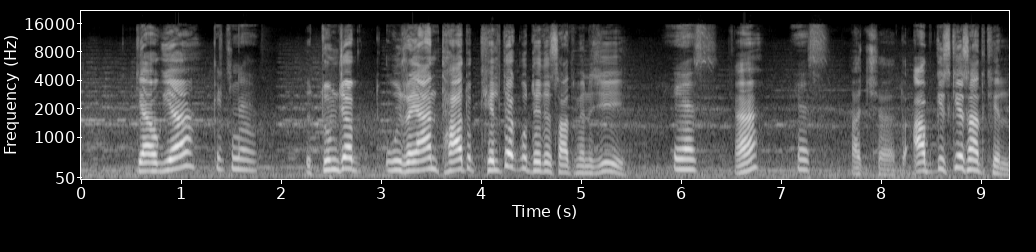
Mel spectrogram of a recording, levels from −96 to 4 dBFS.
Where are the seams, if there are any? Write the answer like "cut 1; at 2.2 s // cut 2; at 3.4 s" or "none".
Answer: none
